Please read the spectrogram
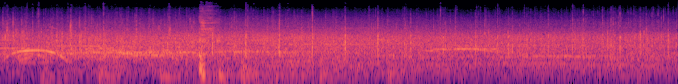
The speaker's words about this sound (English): Clap it up for them. Have a seat, fellas. Clap it up for them one more time.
